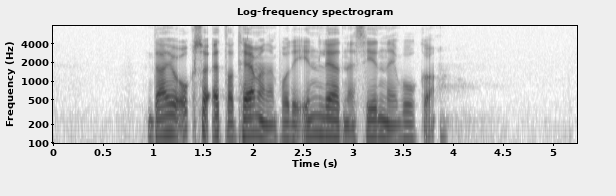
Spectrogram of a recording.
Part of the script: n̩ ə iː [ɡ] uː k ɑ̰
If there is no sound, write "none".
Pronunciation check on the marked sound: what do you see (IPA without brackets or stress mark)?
b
